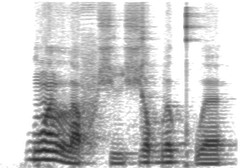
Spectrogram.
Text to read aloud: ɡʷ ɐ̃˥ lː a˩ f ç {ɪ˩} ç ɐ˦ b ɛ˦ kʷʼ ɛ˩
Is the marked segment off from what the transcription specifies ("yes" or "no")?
yes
